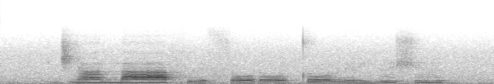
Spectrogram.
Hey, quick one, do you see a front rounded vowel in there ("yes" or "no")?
no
